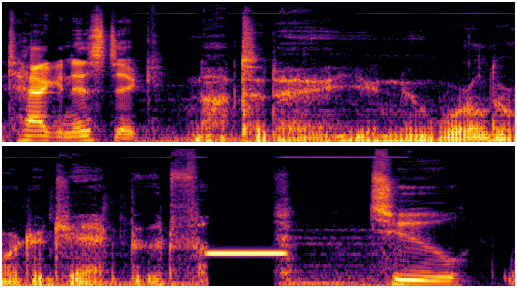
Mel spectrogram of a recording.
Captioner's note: beeps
